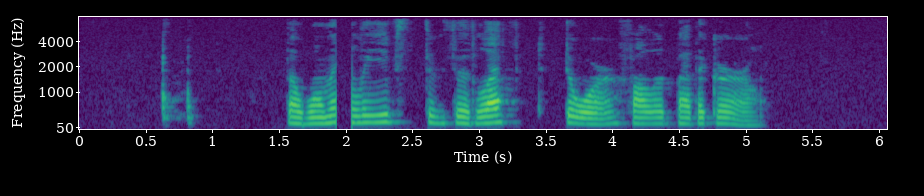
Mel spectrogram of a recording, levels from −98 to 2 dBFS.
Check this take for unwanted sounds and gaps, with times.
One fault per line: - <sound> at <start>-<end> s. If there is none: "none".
- dropout at 1.9-2.0 s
